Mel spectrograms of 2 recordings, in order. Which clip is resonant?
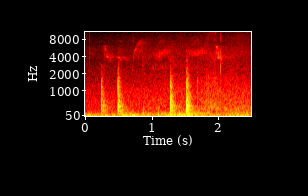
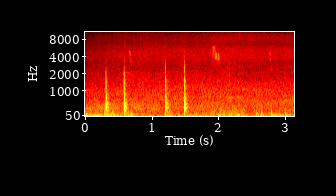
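The first.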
